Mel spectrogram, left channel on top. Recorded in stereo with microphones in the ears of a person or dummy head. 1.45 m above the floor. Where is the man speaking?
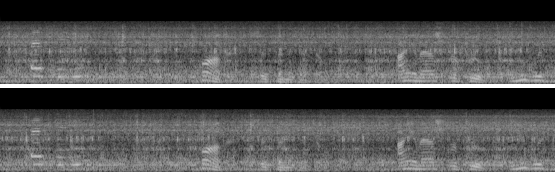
5° right (ahead or behind).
